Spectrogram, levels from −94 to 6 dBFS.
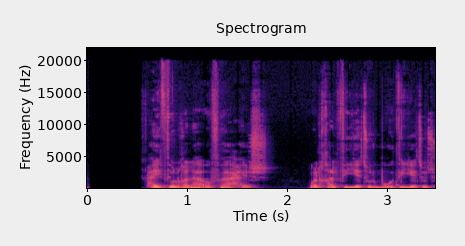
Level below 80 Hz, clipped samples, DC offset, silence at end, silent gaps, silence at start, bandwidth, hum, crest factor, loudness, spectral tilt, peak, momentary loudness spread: -42 dBFS; under 0.1%; under 0.1%; 0 s; none; 0.6 s; over 20 kHz; none; 16 dB; -29 LUFS; -5.5 dB/octave; -12 dBFS; 7 LU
